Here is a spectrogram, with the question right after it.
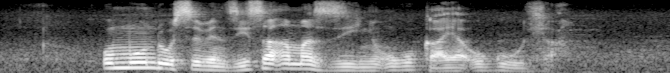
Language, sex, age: South Ndebele, male, 23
